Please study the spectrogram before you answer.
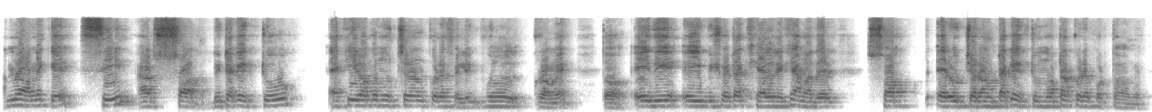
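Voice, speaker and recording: A man from Bangladesh teaching an online class on letter pronunciation, speaking slowly and repeating each sound several times. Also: on the high side, steady tone, low-quality recording. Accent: Bangladeshi Bengali. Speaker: Quran reading teacher.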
